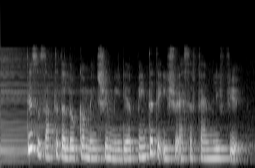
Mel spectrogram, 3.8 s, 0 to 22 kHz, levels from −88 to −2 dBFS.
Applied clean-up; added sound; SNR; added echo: none; Keyboard (musical); 20 dB; none.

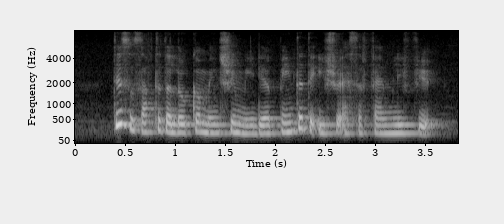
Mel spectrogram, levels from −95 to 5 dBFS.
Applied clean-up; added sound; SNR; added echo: none; none; none; none.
